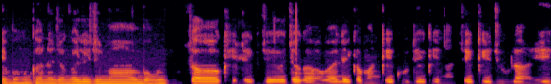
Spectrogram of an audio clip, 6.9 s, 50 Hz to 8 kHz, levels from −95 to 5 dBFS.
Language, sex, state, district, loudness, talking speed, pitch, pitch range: Chhattisgarhi, female, Chhattisgarh, Kabirdham, -23 LUFS, 190 wpm, 165 Hz, 160-165 Hz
